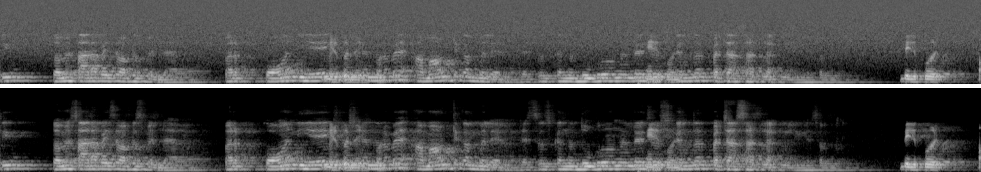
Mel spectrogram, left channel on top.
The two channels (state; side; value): noise; left; hiss, 3 dB below the sound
